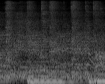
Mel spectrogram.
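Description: A live country band playing, with several voices singing over a steady bass line.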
